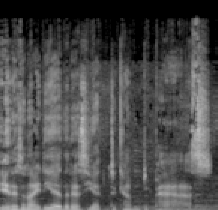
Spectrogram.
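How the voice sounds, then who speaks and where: A man's voice: medium pitch, huge pitch swings, normal speed, creaky, music in the background, pitched above the performer's own voice. A man voicing a proud, stern ancient dragon from a game, in formal, declamatory phrases. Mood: solemn, resolute. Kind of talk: dramatic reading of game lore.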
